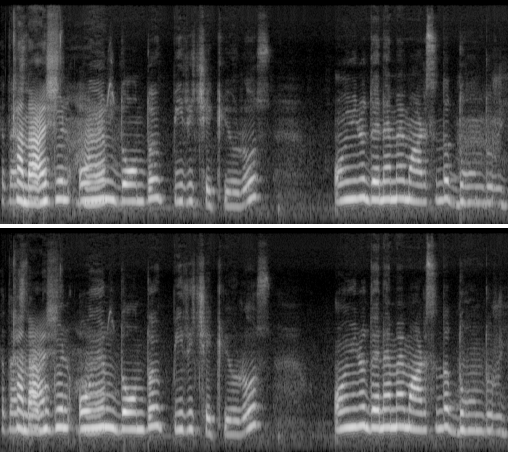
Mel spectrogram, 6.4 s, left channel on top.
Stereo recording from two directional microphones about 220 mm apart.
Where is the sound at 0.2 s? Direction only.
25° left (ahead or behind).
